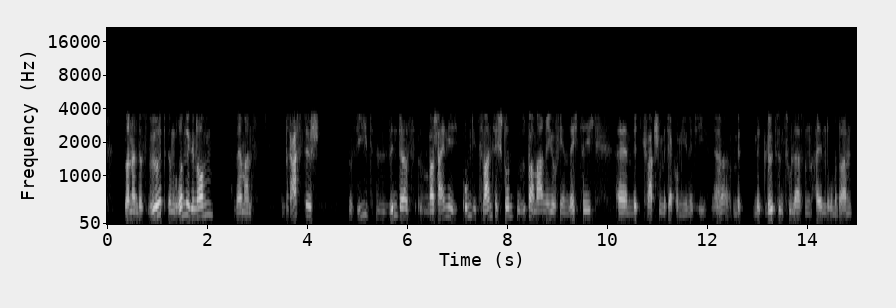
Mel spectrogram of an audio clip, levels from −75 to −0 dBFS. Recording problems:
phone-call audio; nothing above 3.5 kHz

